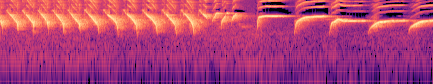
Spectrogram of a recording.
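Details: Singing canary, a lure for caged canaries: rapid downswept high notes repeated about every tenth of a second, then slower clear rising whistles with harmonics.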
